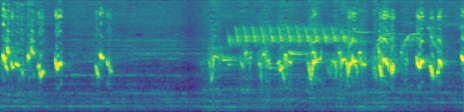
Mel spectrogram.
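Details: Yellow-vented bulbul in a long 'ropel' song: scattered gurgling notes, then a dense run of rapid bubbling phrases over a faint low hum.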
